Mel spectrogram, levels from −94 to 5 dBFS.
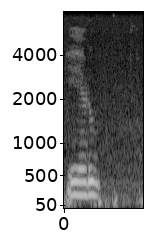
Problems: none marked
